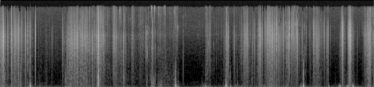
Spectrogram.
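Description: Fingertips rub and poke into a white silicone ear on a plastic binaural microphone. Close, crackly scratching and rustling fill the clip, with soft, deep thumps and brief bright bursts of friction noise as the fingers press in.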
